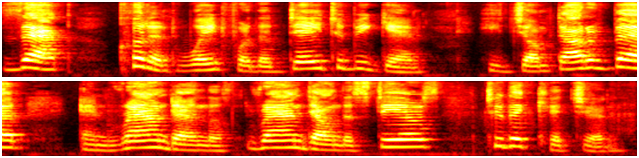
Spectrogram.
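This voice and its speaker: Acting out dialogue as she goes, a woman gives a measured, unhurried reading of a children's story. She narrates expressively with lively intonation, and her medium-pitched voice is a little mellow.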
